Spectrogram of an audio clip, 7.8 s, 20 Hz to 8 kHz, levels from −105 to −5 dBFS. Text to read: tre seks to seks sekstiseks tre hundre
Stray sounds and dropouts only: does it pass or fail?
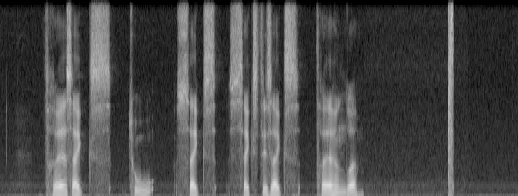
fail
